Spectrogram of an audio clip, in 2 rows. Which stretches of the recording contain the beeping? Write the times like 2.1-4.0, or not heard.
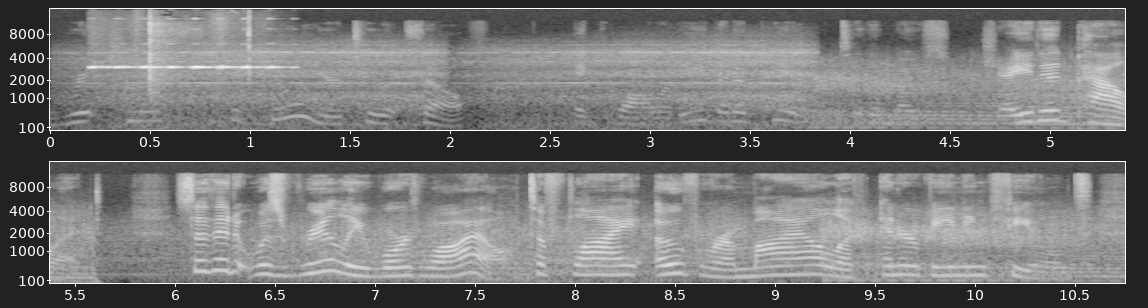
0.1-1.2.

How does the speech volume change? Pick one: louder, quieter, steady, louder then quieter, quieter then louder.
louder.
